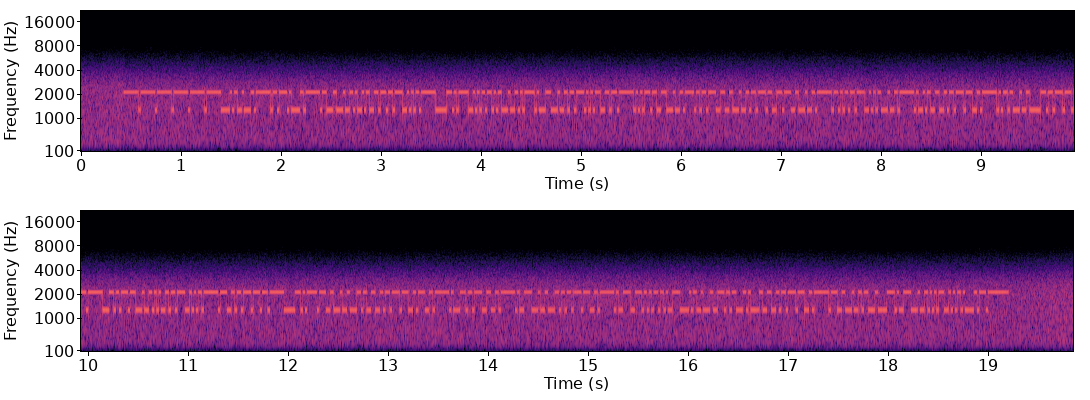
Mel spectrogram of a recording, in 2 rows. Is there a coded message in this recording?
Yes: RTTY (45.45 baud, 850 Hz shift) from 0.4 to 19.2 s, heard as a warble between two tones, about 1700 Hz centre, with radio static. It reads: 3A DP4TXRJ XZ 60YW K8 27 J4 DI7F T1NQ S4U1TXU NI77Z8B N7BCFB CAEI7U AOB YREQ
